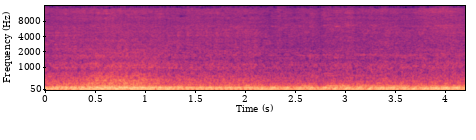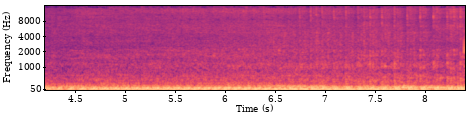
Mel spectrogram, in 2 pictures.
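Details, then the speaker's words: 1952 VW Split Zwitter bus with newly fitted 1904cc stroker flat-four (74mm crank, 90.5mm pistons, up from 1641cc), valve adjustment still pending: catches quickly and settles into a steady, even low rumble with no knocks or misses; starts and idles healthy. "That thing is just working really, really good."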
